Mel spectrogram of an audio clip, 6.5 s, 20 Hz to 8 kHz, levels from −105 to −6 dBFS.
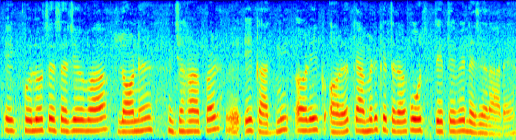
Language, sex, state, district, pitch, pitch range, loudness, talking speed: Hindi, female, Bihar, Gopalganj, 225 Hz, 210-235 Hz, -24 LUFS, 225 wpm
